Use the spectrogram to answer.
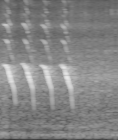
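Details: Javan myna, white-eyed form, calling as a lure for other birds: four evenly spaced, harsh, downward-sweeping squawks.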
